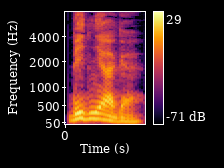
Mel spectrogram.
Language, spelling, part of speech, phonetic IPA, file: Russian, бедняга, noun, [bʲɪdʲˈnʲaɡə], Ru-бедняга.ogg
- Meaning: poor fellow, poor devil, wretch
